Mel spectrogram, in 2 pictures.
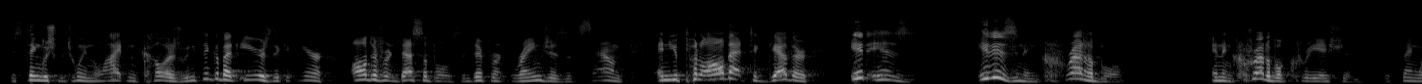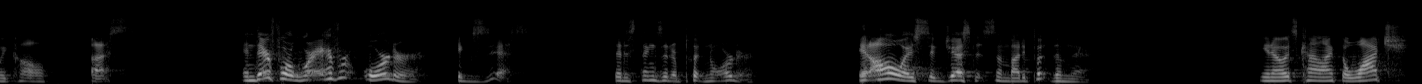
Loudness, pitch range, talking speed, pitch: -36 LUFS, 150-200 Hz, 150 wpm, 175 Hz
